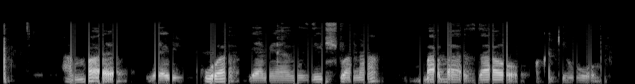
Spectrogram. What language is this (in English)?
Swahili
